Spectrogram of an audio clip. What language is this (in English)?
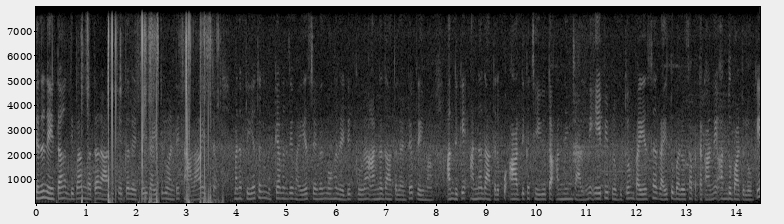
Telugu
